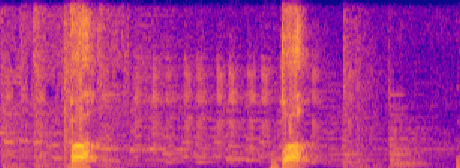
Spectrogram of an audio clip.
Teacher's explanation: if you try to feel your throat while you're pronouncing the B sound, you can feel your vocal cords vibrating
